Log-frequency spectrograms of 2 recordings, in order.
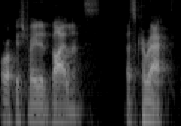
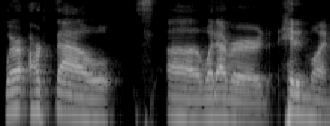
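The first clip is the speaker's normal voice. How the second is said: drawn out like a stage actor; mock Shakespearean; 2 semitones higher, 3 dB louder, slower than usual. Mocking the AI's stiff Shakespearean lines. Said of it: "too Shakespearean for me".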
